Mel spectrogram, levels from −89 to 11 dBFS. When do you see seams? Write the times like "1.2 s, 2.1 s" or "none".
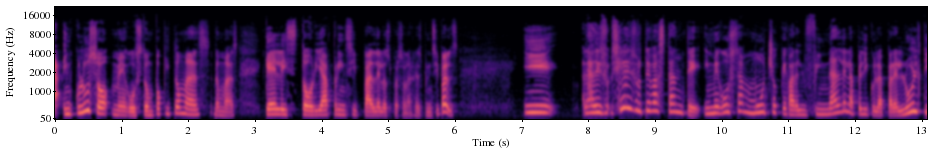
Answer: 2.4 s, 7.9 s, 11.0 s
